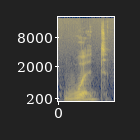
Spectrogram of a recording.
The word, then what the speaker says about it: would: in words like ball be careful the letter l doesn't always produce the sound and it's often silent when it's found in combination with letters m k f and o u d for example calm torque half and would let's go back to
